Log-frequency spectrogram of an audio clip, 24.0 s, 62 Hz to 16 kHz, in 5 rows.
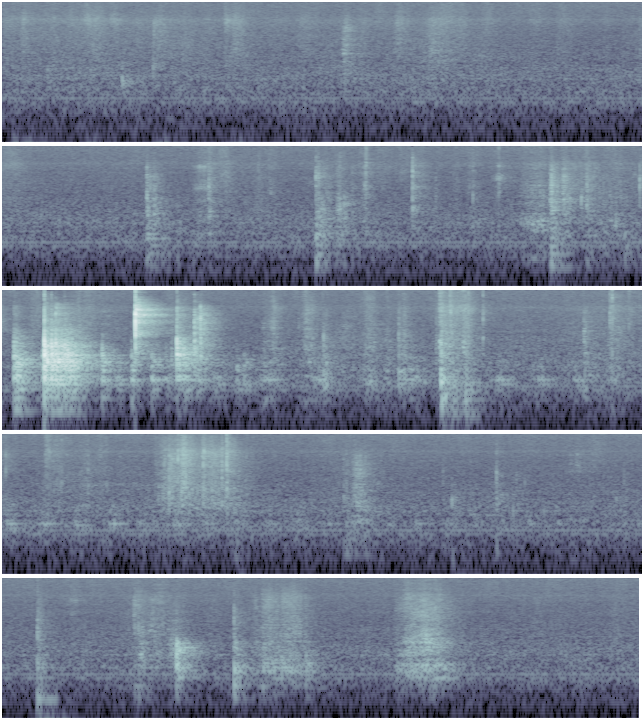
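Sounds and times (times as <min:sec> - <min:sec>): packaging rustle and clatter: 0:14.2 - 0:16.3.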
